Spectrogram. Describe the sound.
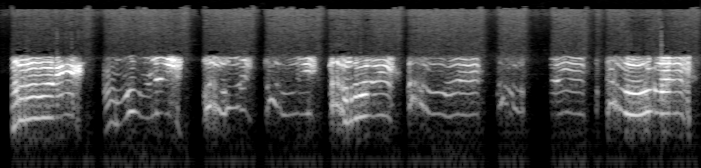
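A predator call, turned over and blown with the lower lip, imitates a distressed rabbit: about ten loud, quavering squeals in quick, uneven bursts, each wavering in pitch like a frantic cry, with no talking.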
